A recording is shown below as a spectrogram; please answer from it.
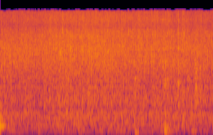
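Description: Ground cumin and ginger paste in a hot pan for a Bengali potato dum, a constant, close crackling sizzle with a few light clicks from stirring.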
